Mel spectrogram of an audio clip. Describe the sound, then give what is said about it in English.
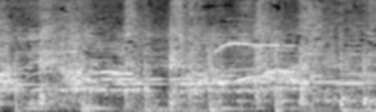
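Crowd of Iranians cheering in the streets of Los Angeles, celebrating news from Iran: a dense, continuous roar of many voices with shouts and whoops rising above it, steady and loud throughout. “That's the sound of Iranians in the streets of Los Angeles on Saturday as they welcomed the news that Iran could be on the doorstep of significant changes.”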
